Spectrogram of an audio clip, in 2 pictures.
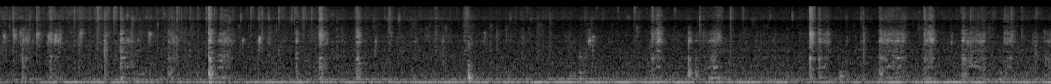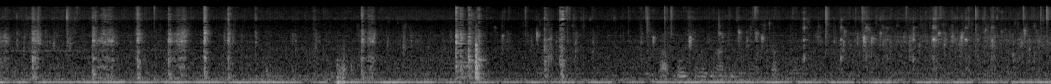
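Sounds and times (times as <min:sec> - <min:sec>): garlic and onion frying in oil: 0:00.0 - 0:21.0
metal spatula scraping a pan: 0:00.2 - 0:03.7, 0:06.5 - 0:07.4, 0:08.1 - 0:12.9, 0:14.1 - 0:14.4.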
